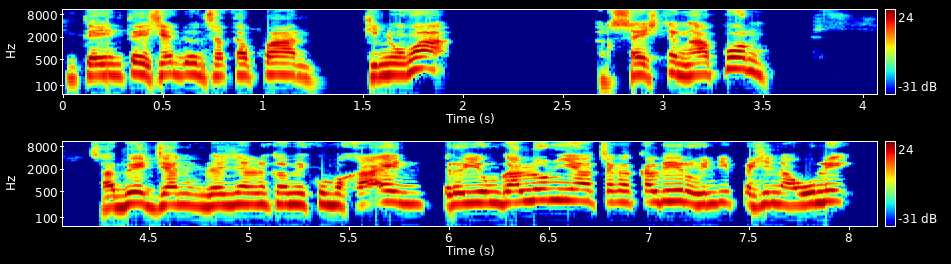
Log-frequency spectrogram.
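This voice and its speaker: A middle-aged man tells war stories in an animated way and acts out the voices of the people he quotes. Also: high voice, fairly quick, dry recording. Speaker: retired army officer telling war stories. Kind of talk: storytelling, acting out dialogue.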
